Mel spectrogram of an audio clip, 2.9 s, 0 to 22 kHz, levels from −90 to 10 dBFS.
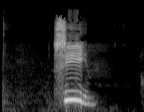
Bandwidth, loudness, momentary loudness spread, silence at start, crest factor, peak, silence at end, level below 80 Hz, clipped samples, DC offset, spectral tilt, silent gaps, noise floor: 14 kHz; -13 LUFS; 14 LU; 1.1 s; 18 dB; -2 dBFS; 1.05 s; -66 dBFS; under 0.1%; under 0.1%; -1 dB/octave; none; -75 dBFS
